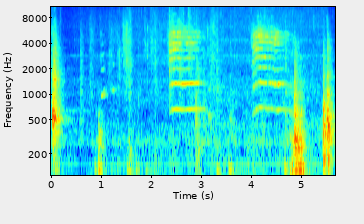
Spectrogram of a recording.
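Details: Mame-chan, a female former stray cat, approaching the resident cats in the home: two clear, drawn-out tonal meows, each under a second, with soft thuds and faint room noise around them.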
